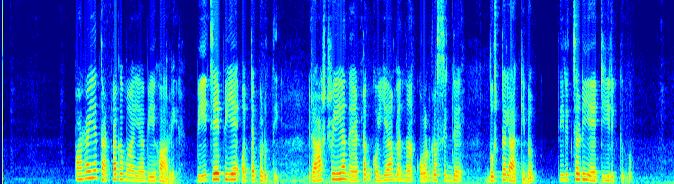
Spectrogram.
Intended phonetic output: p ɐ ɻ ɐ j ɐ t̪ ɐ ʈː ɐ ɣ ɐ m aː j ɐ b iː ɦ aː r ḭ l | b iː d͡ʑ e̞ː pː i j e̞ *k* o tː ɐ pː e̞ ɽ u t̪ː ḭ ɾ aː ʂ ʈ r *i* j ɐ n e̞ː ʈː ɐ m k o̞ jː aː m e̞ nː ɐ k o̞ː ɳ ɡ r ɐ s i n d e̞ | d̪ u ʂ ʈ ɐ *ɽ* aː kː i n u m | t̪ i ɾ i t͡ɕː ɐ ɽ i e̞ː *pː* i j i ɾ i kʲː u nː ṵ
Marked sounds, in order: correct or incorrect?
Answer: incorrect, incorrect, incorrect, incorrect

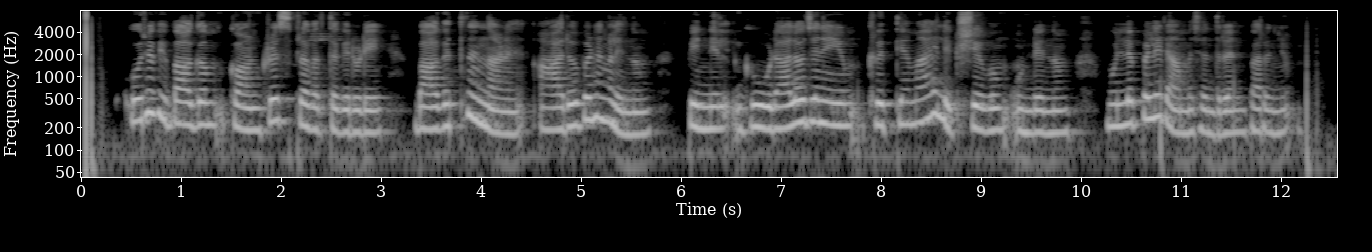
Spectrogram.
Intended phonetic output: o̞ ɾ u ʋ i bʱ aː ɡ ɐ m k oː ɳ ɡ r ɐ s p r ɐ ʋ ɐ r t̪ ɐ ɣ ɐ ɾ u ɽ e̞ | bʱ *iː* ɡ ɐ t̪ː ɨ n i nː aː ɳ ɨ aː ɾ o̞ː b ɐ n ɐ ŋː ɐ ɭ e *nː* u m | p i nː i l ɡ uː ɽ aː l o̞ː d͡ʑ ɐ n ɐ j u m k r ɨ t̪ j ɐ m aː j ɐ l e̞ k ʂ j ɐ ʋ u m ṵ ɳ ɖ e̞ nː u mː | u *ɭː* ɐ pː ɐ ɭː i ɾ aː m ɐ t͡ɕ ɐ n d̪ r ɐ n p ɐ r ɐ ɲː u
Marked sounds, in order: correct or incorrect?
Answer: incorrect, correct, incorrect

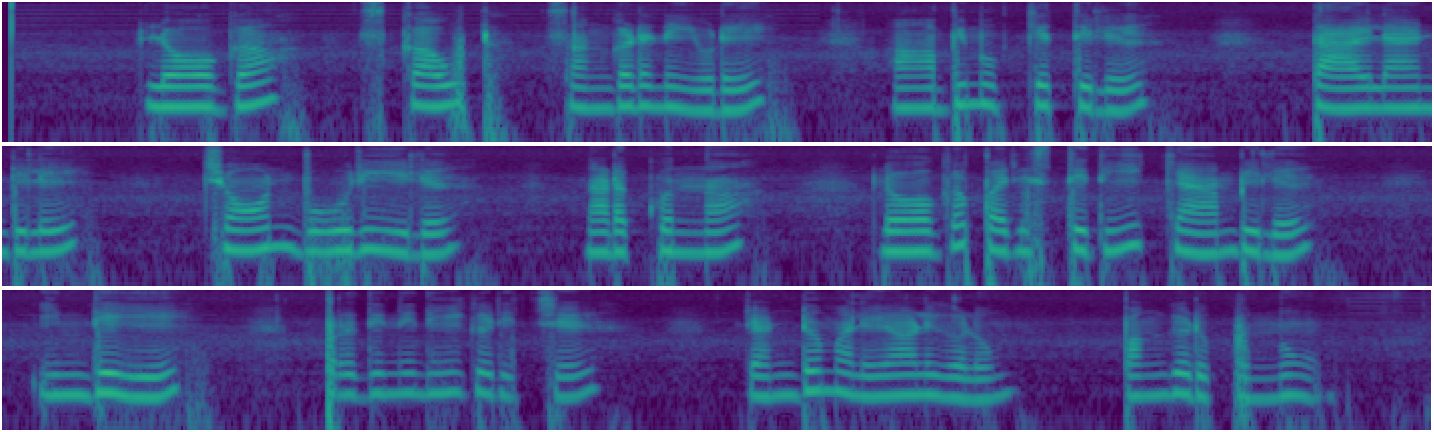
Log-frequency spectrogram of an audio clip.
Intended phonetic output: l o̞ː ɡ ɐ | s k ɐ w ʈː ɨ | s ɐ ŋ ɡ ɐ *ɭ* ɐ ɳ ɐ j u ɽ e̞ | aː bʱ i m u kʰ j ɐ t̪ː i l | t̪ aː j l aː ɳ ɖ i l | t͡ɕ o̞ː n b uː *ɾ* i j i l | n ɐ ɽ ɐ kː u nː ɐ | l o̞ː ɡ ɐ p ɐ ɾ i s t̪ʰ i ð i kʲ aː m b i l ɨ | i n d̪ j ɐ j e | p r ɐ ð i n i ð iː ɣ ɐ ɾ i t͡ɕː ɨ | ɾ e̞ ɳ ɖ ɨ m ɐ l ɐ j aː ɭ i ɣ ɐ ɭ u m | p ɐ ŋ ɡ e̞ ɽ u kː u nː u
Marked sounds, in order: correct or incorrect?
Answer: incorrect, correct

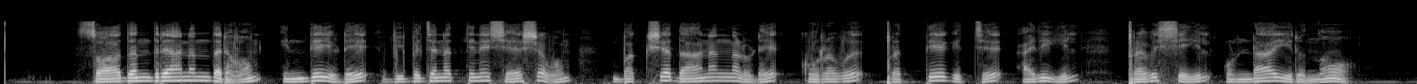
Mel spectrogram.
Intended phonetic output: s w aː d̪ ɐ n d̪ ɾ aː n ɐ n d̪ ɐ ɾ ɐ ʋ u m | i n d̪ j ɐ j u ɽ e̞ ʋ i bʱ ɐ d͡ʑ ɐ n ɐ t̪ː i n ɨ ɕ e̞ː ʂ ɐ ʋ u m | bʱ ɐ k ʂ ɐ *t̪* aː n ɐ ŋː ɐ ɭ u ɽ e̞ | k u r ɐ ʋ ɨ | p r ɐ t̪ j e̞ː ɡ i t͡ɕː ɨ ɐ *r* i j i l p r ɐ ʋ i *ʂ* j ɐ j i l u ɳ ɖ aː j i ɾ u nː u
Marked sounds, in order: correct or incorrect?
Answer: incorrect, incorrect, incorrect

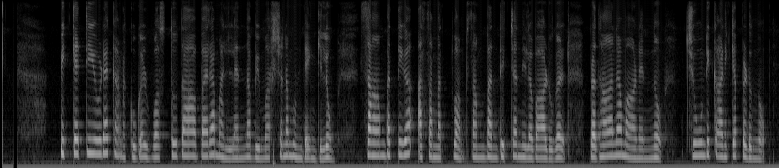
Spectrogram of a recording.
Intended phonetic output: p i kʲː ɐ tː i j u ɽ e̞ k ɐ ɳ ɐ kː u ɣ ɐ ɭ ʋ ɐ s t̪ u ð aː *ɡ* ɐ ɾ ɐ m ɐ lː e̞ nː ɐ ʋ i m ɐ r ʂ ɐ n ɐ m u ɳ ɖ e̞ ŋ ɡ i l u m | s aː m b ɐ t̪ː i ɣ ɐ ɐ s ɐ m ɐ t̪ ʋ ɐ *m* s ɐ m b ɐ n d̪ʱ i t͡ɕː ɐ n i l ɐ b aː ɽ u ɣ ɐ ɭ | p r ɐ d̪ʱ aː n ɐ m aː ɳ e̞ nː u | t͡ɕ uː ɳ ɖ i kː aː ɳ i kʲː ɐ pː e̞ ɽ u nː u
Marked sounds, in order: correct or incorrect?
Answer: incorrect, correct

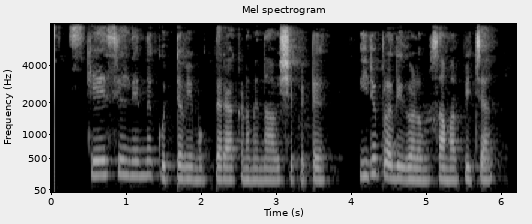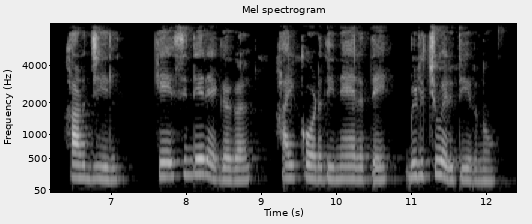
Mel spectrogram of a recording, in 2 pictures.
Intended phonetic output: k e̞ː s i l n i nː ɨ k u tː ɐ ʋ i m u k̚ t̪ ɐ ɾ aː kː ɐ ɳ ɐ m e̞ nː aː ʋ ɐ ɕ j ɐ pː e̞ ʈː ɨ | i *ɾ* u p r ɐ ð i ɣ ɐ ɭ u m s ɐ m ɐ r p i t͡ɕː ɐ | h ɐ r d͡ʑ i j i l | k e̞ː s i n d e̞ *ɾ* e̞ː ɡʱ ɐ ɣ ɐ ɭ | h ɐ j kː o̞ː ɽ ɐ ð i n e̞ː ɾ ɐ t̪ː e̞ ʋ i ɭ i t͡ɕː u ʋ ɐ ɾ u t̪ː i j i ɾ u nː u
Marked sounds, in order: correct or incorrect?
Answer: correct, correct

